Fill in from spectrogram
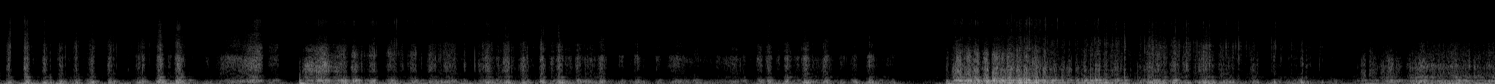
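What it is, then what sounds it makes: Foam microphone windscreen being scratched. Long red-painted nails scratch a black foam windscreen on a Blue Yeti Pro microphone, producing a dense, rapid, muffled scratching with a heavy low rumble. The scratching drops briefly near the nine-second mark, then returns louder as both hands rub the foam through to the end.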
